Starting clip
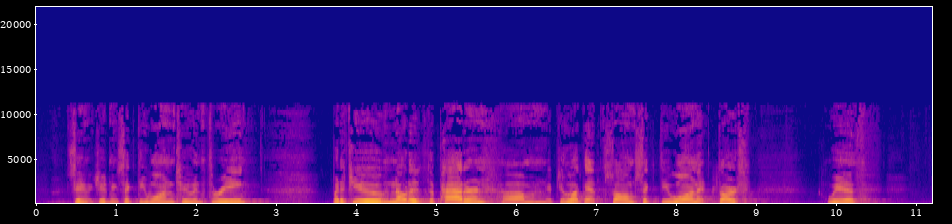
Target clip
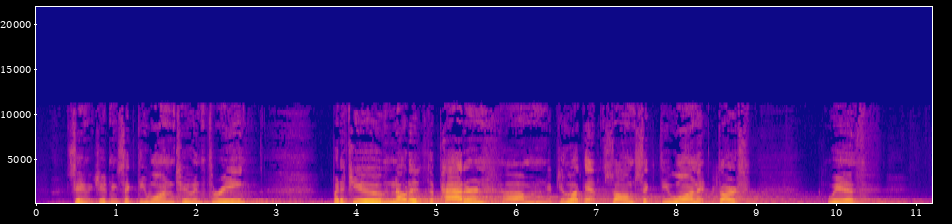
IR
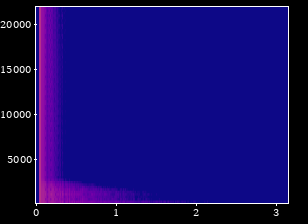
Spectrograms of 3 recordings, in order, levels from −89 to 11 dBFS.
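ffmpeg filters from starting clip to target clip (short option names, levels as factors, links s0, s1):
-filter_complex "[0:a]asplit=2[s0][s1];[1:a]atrim=start_sample=2205,asetrate=29106,aresample=44100,lowshelf=f=170:g=8.5[s2];[s1][s2]afir=irnorm=-1:irlink=0,volume=0.141[s3];[s0][s3]amix=inputs=2:normalize=0,volume=1.19"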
